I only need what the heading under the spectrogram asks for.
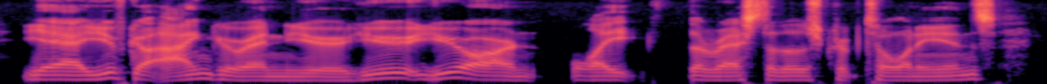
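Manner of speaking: normal talking voice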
